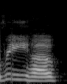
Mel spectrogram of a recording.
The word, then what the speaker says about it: Riho: listen listen though listen riho has a two-syllable name there's already a very simple chant lined up for her which is let's go reho okay like that's that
